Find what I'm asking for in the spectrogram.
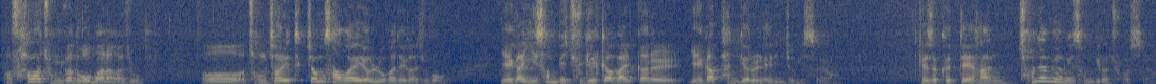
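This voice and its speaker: A woman teacher giving a chatty classroom lecture, joking with students and reading old verse aloud slowly. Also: low voice, big pitch swings, warm tone. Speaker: Korean literature teacher.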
